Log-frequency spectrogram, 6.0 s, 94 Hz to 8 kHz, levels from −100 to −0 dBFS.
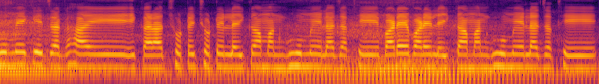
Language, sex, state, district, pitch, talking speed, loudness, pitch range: Chhattisgarhi, female, Chhattisgarh, Korba, 225 Hz, 150 wpm, -18 LUFS, 220-235 Hz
